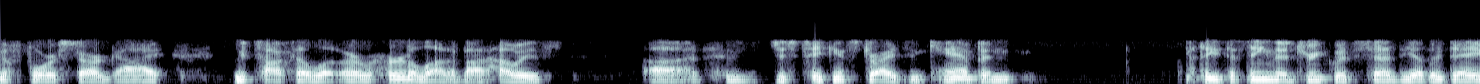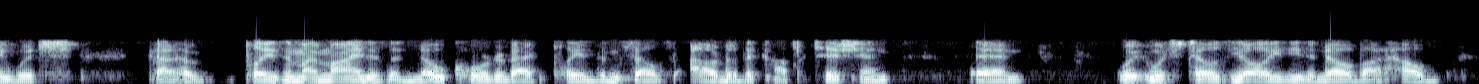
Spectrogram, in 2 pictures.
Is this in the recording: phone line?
yes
